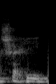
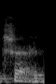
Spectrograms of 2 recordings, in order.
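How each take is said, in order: First: Shahid with stressed long ee: sha-HEED; martyr pronunciation. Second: Shahid with stressed first syllable, short i: SHAA-hid; eyewitness pronunciation. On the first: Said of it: "Shahid means martyr". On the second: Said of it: "Shahid means eyewitness". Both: Shown as a demonstration.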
